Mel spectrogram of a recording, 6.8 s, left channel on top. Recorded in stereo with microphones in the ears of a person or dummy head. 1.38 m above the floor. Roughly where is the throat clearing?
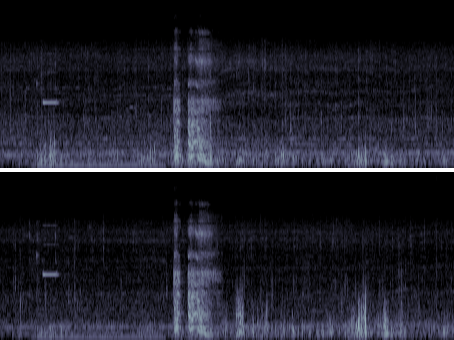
Centre.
